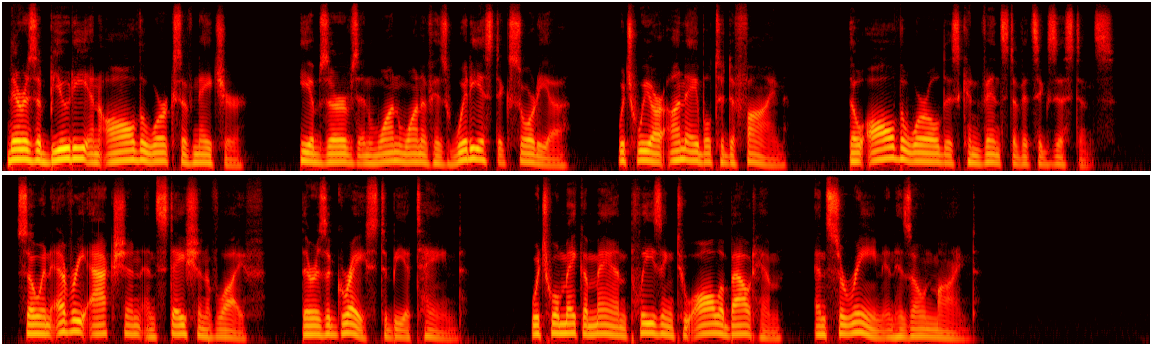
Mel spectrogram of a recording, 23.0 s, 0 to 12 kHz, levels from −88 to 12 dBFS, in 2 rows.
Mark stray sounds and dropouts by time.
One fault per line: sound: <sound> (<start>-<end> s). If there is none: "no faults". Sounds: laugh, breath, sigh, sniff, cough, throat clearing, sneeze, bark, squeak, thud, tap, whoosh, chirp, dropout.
no faults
